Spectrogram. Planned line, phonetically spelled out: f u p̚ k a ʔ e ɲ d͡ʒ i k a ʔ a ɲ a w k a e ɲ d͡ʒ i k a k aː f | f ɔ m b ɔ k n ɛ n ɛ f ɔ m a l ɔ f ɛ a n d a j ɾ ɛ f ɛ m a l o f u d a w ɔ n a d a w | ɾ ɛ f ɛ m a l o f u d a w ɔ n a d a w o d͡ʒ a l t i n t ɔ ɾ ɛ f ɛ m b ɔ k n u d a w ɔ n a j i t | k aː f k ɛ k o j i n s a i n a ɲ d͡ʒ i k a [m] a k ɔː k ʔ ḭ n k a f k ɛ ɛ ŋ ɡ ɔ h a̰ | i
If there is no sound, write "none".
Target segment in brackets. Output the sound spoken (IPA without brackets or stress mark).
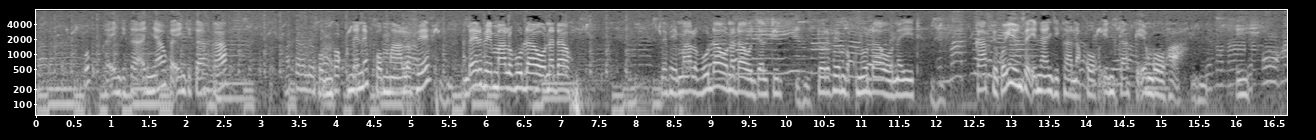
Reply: n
